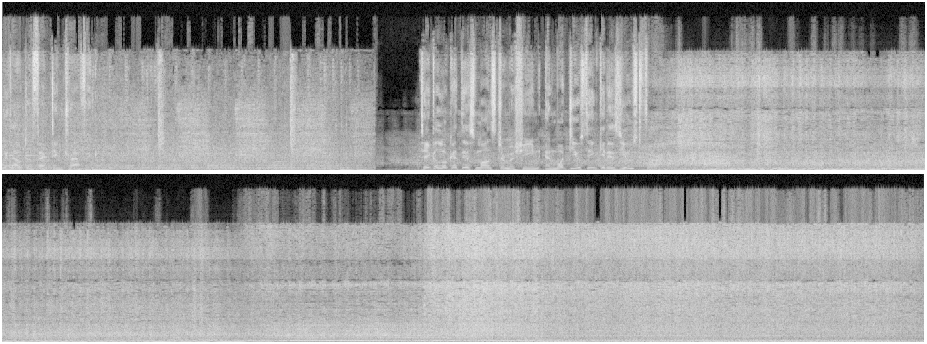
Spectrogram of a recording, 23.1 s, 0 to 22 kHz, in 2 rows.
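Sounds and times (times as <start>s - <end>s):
road cleaning machine engine: 0.0s - 4.7s, 5.4s - 23.0s.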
